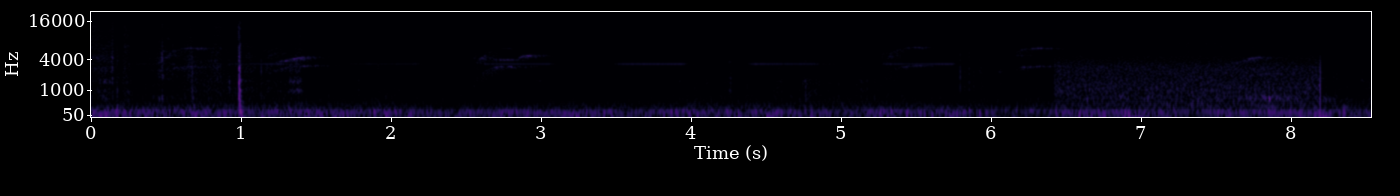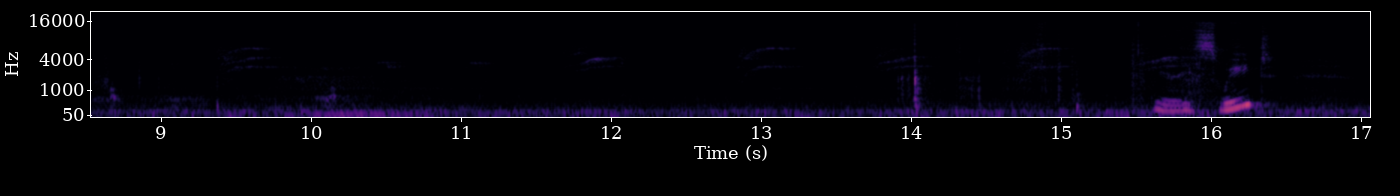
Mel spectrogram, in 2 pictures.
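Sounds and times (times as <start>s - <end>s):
bird chirping: 5.3s - 8.2s
soft hiss: 6.4s - 8.3s.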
